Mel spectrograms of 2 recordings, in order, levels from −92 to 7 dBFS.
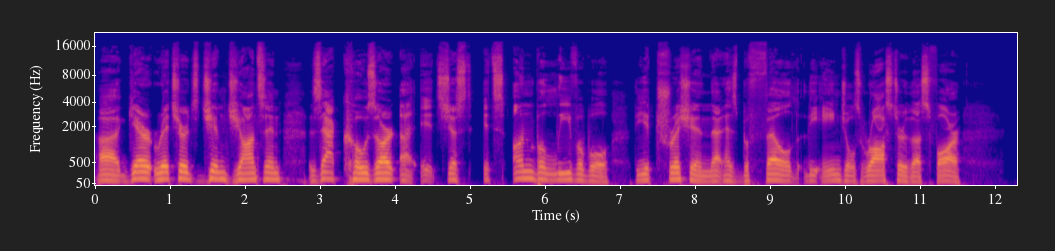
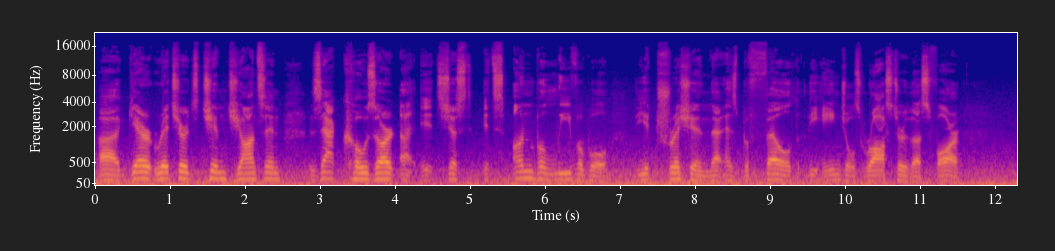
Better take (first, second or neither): first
